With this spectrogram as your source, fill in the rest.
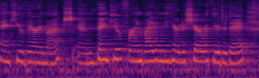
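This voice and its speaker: A woman talks at a fairly quick pace with fairly even intonation. Noticeable background noise and audible room echo are present. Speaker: parent of a patient, speaker. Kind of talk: presentation talk. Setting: conference room with audience. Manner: soft-spoken.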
